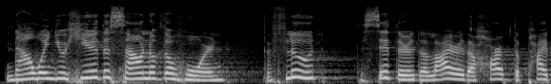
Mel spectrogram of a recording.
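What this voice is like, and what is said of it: Speaker's own accent. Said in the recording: “you know my accent.”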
